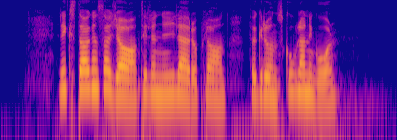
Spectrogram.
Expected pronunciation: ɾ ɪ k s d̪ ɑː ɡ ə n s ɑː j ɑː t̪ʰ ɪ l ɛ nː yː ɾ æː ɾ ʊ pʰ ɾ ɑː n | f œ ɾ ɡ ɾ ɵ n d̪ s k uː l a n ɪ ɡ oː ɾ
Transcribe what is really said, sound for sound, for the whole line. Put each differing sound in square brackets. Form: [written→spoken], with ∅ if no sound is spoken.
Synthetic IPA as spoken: ɾ ɪ k s d̪ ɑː ɡ ə n s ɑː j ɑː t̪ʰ ɪ l ɛ nː yː [ɾ→l] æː ɾ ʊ pʰ [ɾ→l] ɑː n | f œ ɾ ɡ ɾ ɵ n d̪ s k uː l a n ɪ ɡ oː ɾ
